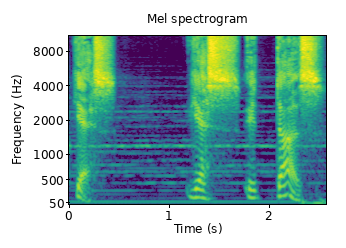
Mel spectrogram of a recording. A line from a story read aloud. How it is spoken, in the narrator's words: Ken said weakly, sheepishly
